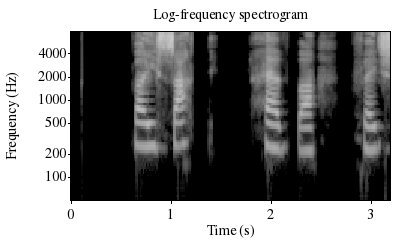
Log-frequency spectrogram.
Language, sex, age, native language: Icelandic, female, 7, Icelandic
